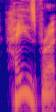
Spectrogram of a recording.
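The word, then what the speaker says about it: Happisburgh: way they're pronounced so the girls at home haze bruh is spelt Hattiesburg H appi SB eurgh correct mentioning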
